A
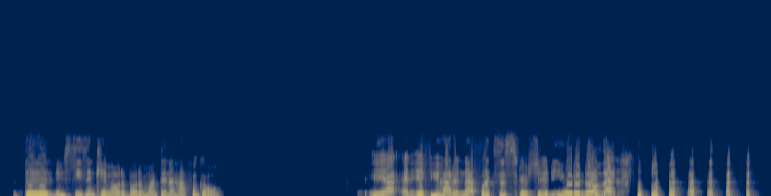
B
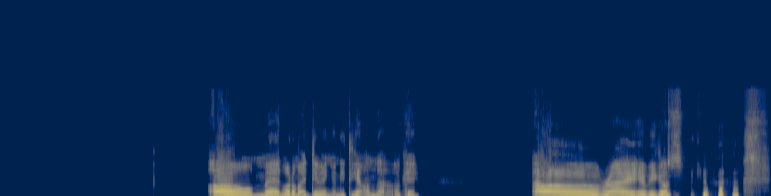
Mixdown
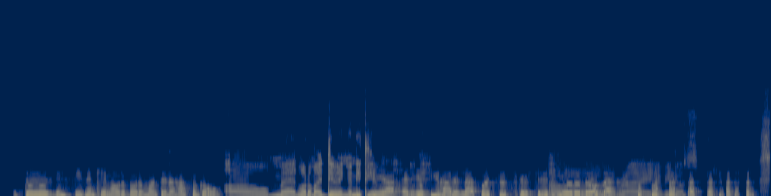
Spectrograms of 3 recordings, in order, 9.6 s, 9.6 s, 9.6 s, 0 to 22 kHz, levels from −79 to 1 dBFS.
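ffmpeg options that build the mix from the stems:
ffmpeg -i stem1.wav -i stem2.wav -filter_complex "[0:a]lowpass=frequency=1600:width=0.5412,lowpass=frequency=1600:width=1.3066,acrossover=split=230|670[link_01][link_02][link_03];[link_01]acompressor=threshold=-47dB:ratio=4[link_04];[link_02]acompressor=threshold=-31dB:ratio=4[link_05];[link_03]acompressor=threshold=-35dB:ratio=4[link_06];[link_04][link_05][link_06]amix=inputs=3:normalize=0,volume=-6dB,asplit=2[link_07][link_08];[1:a]equalizer=frequency=5100:width=2.8:gain=4.5,acompressor=threshold=-31dB:ratio=8,adelay=200,volume=2.5dB[link_09];[link_08]apad=whole_len=433965[link_10];[link_09][link_10]sidechaincompress=threshold=-53dB:ratio=5:attack=49:release=1180[link_11];[link_07][link_11]amix=inputs=2:normalize=0" out.wav

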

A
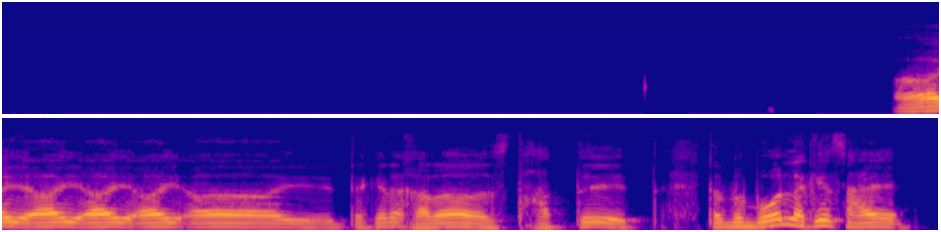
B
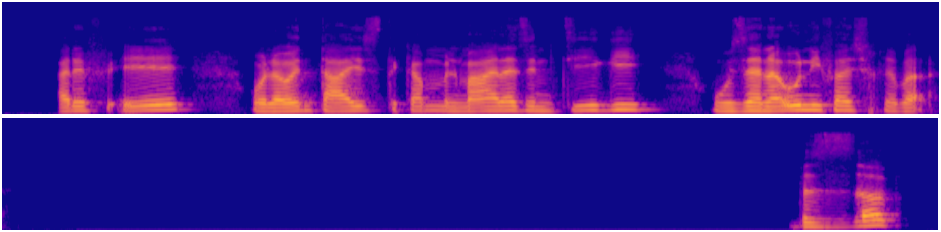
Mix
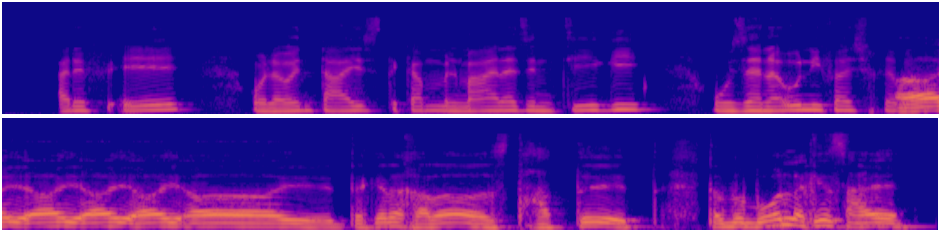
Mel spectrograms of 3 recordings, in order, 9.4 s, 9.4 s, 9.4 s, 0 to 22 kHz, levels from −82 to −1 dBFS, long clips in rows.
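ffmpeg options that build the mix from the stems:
ffmpeg -i stem1.wav -i stem2.wav -filter_complex "[0:a]bandreject=frequency=47.87:width_type=h:width=4,bandreject=frequency=95.74:width_type=h:width=4,bandreject=frequency=143.61:width_type=h:width=4,volume=-3dB,asplit=2[link_01][link_02];[1:a]acrossover=split=190|3000[link_03][link_04][link_05];[link_04]acompressor=threshold=-39dB:ratio=3[link_06];[link_03][link_06][link_05]amix=inputs=3:normalize=0,volume=-6.5dB[link_07];[link_02]apad=whole_len=413041[link_08];[link_07][link_08]sidechaincompress=threshold=-27dB:ratio=8:attack=16:release=390[link_09];[link_01][link_09]amix=inputs=2:normalize=0,alimiter=limit=-22.5dB:level=0:latency=1:release=12" out.wav

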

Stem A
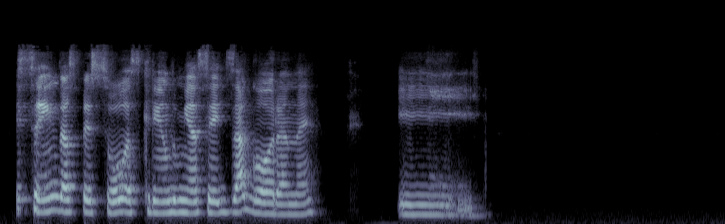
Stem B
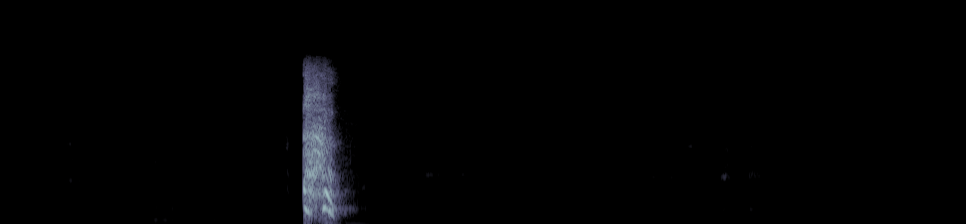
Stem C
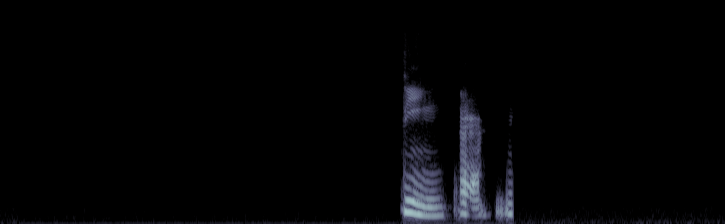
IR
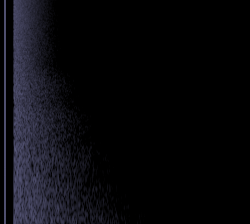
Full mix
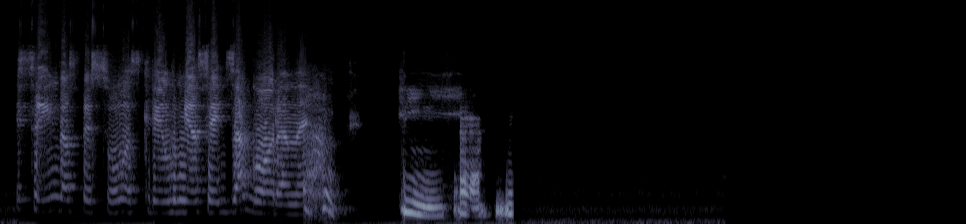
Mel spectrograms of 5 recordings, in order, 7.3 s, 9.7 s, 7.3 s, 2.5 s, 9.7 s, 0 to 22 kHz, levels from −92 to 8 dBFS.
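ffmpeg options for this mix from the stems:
-filter_complex "[0:a]aeval=exprs='clip(val(0),-1,0.0335)':channel_layout=same,highpass=1500,equalizer=frequency=6900:width_type=o:width=1.5:gain=-3,volume=-2dB,afade=type=in:start_time=1.49:duration=0.32:silence=0.281838,afade=type=out:start_time=3.5:duration=0.35:silence=0.334965,asplit=2[link_01][link_02];[1:a]acompressor=threshold=-34dB:ratio=2,volume=-14.5dB[link_03];[2:a]aecho=1:1:3.6:0.7,volume=2dB[link_04];[link_02]apad=whole_len=319941[link_05];[link_04][link_05]sidechaincompress=threshold=-51dB:ratio=8:attack=6.8:release=1150[link_06];[link_01][link_03][link_06]amix=inputs=3:normalize=0,acompressor=threshold=-43dB:ratio=2.5"

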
